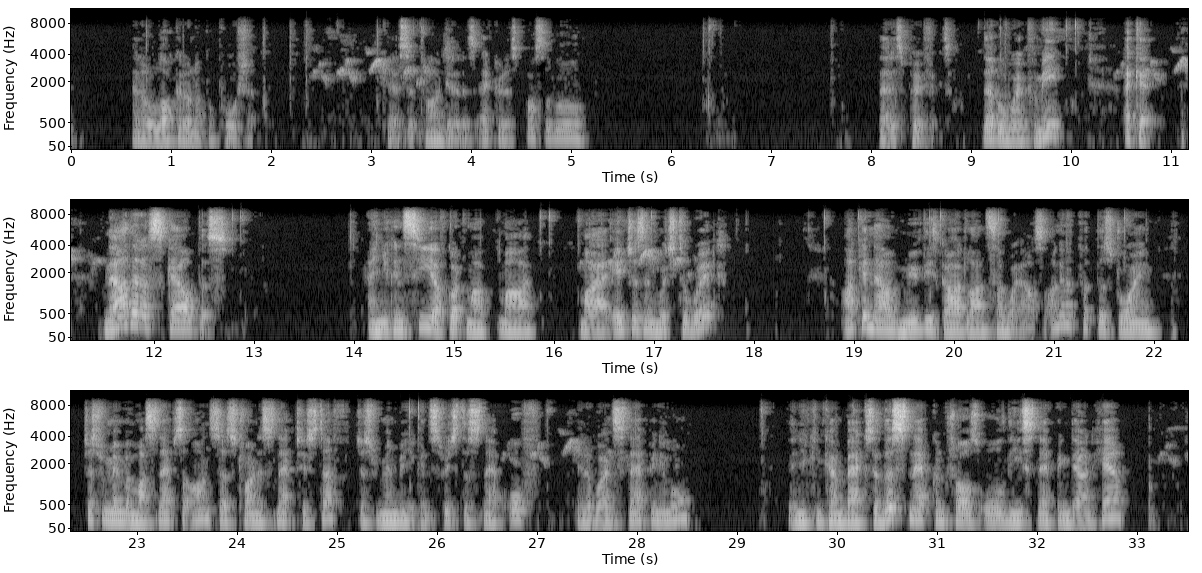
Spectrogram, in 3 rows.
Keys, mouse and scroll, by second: 6.9 ctrl+scroll up 1, 8.2 ctrl+scroll down 1, 10.0 click, 15.0 Left, 15.4 Left, 16.0-17.4 drag, 18.0 ctrl+scroll up 1, 18.7 click, 22.3-23.4 typing, 25.7-29.4 drag.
